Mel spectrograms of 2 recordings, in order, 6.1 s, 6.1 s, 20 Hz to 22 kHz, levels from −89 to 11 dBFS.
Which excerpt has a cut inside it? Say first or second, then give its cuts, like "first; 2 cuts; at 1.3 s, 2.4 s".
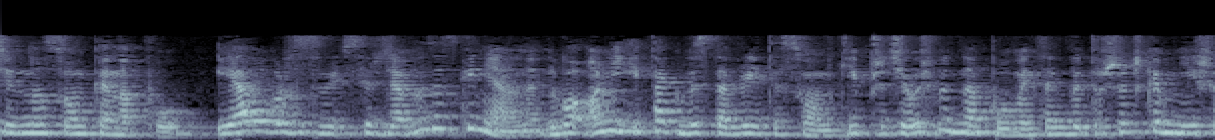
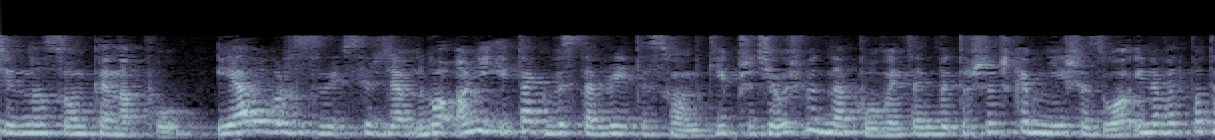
second; 1 cut; at 2.0 s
